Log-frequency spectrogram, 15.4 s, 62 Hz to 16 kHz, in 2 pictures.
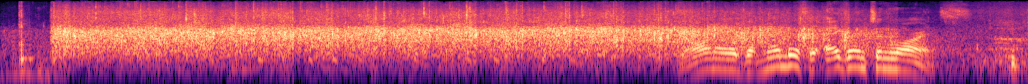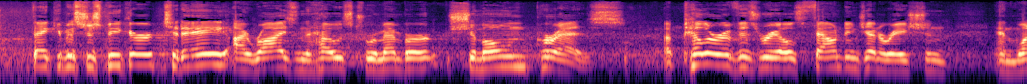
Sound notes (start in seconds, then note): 5.2 applause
